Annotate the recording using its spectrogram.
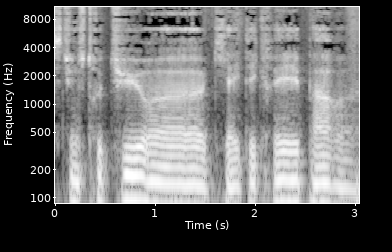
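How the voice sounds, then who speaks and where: A man with a very deep, low pitch over noticeable background noise. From France, Savoie (Chambéry area). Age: 40s. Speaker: tourism agency director. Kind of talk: interview.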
